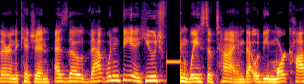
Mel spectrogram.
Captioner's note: beep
